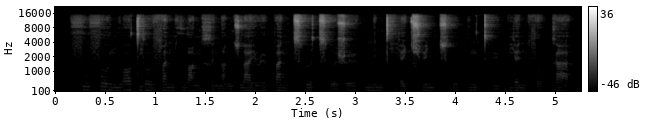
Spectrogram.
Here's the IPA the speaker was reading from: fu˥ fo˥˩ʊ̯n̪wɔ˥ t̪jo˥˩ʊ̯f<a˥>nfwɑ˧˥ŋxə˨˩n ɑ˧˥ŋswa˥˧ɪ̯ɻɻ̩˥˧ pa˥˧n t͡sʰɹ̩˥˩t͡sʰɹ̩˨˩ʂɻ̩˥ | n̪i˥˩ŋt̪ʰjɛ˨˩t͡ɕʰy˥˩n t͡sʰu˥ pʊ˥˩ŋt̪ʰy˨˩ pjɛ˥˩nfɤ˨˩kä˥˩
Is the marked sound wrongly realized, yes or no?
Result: no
